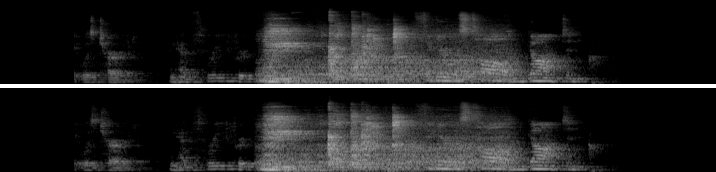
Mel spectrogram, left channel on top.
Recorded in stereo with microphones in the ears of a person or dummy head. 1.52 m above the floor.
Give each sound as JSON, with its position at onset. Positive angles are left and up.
{"t": 0.7, "sound": "a man speaking", "side_deg": 55, "distance_m": 1.2}
{"t": 2.5, "sound": "a sliding door", "side_deg": -40, "distance_m": 1.4}
{"t": 4.1, "sound": "a man speaking", "side_deg": 55, "distance_m": 0.8}
{"t": 5.9, "sound": "a whoosh", "side_deg": -15, "distance_m": 1.1}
